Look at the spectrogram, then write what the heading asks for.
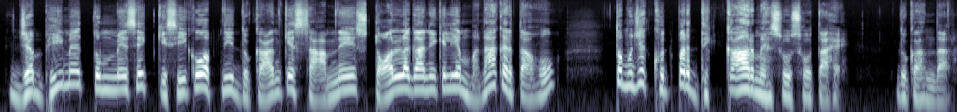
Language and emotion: Hindi, disgusted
